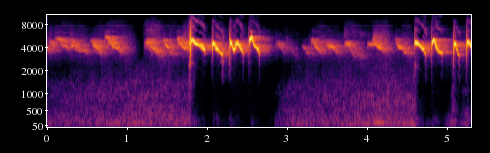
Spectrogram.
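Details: Captive Malaysian white-eye (mata puteh) in open 'buka' song, Singapore, warm sunny stable weather, 20 March 2023: high, quick down-slurred twittering notes in dense bursts, with a brief pause mid-phrase.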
